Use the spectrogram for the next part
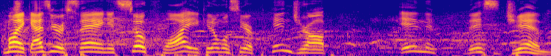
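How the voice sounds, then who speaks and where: A man giving live basketball color commentary in a crowded school gym, chiming in with short analysis shouted over the crowd. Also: sits high, unhurried, a little hiss or hum. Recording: loud gym crowd behind.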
